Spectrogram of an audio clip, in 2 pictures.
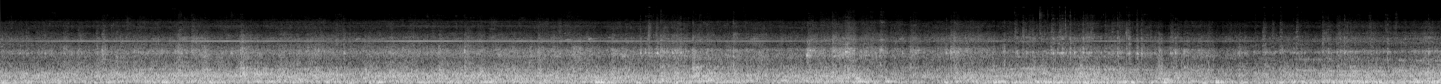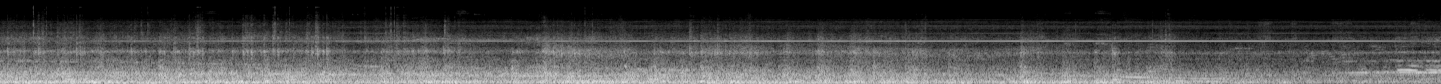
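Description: A train rumbles and rattles steadily along the tracks.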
